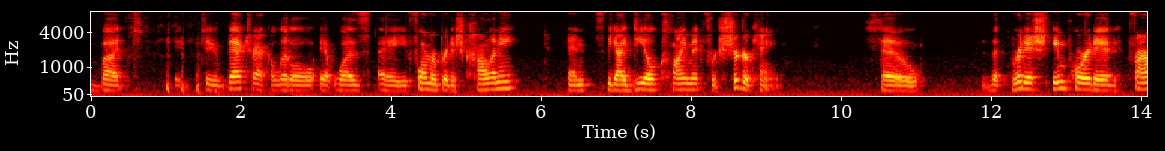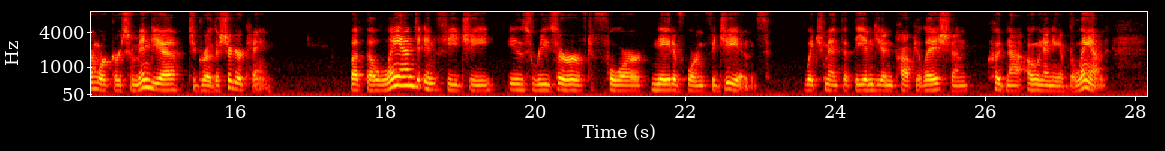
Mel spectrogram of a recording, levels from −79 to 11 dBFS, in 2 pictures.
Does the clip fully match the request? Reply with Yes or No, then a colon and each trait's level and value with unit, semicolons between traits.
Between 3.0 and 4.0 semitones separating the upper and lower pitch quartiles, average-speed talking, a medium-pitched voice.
No: average, 3.3 semitones; slow, 115 wpm; medium, 155 Hz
